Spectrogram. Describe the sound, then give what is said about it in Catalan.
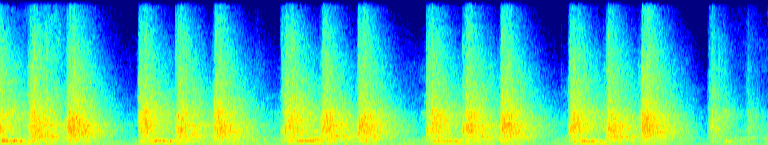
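Deputies in a parliament chant and shout in a steady rhythmic cadence, calling for the release of the imprisoned, punctuated by loud thumps and table banging, with applause mixed in, without pause. “Tot plegat desencadena crits i aplaudiments d'alguns dels diputats reclamant la llibertat dels empresonats.”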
